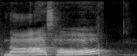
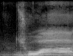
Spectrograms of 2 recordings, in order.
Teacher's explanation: 뒤에 모음으로 시작하는 어미나 접사가 오면 히읗이 탈락된다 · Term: 히읗 탈락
